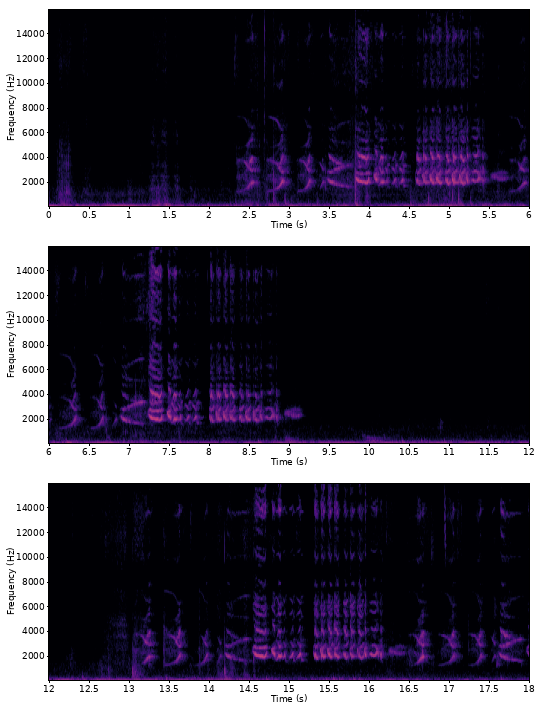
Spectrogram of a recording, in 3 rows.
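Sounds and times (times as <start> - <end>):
squeaky toy ball chirping: 2.4 - 9.2, 13.1 - 18.0.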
